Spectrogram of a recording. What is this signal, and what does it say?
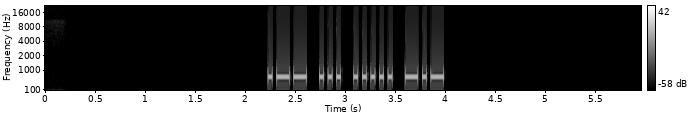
Morse code, heard as a keyed tone, about 27 wpm, 700 Hz. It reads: WS5K
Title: USA Call Signs - 4 Characters - Repeated 2x - 28wpm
